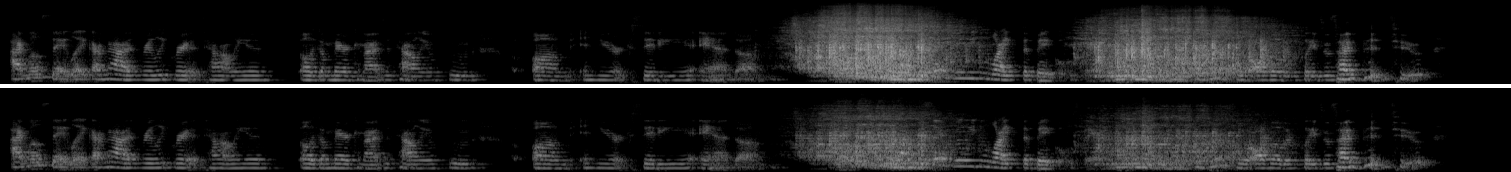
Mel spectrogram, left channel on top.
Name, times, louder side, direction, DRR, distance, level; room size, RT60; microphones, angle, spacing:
voice 1, 0.1-2.7 3.0-5.0 5.3-7.8 8.3-14.4, equal, 5° left, -3 dB, 0.7 m, -41 dB
Sliding door, 7.9-9.8 10.7-12.9, left 9 dB, 70° left, 0.3 m, -30 dB
3.1 x 2.2 x 4.2 m, 0.39 s
head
